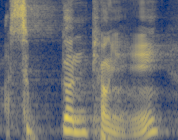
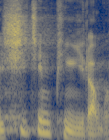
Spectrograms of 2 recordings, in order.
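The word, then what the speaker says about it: 習近平: 그리고 이거를 바탕으로 해서 이 현재 중국의 그 권력서열 1위 습근평이 그 중국식 발음은 시진핑이라고 하는데, 특히 이제 이 시진핑이 집권한 이유에만 이게 해당되는 게 아닙니다.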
